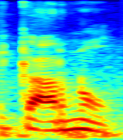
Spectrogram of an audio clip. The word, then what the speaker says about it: Carnot: एक French engineer ने सादी कार्नो टी इसमें साइलेंट है 1824 में तो आप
